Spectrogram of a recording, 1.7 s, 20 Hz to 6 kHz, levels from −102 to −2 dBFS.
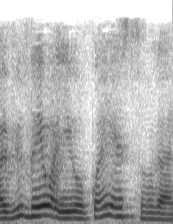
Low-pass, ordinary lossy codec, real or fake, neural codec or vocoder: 5.4 kHz; AAC, 24 kbps; fake; codec, 16 kHz, 1.1 kbps, Voila-Tokenizer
